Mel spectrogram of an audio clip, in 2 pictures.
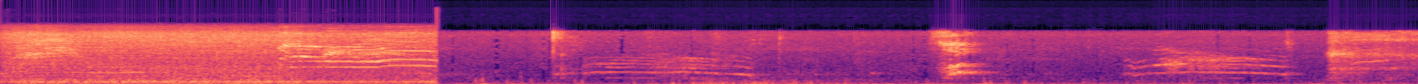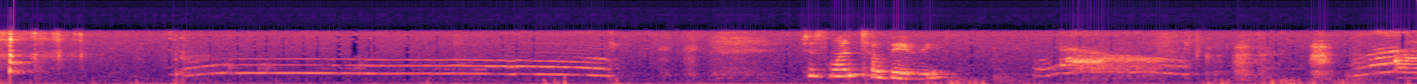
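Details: Domestic cat in a funny compilation giving a run of arched meows and one long steady wail, with music at the start and human voices between calls.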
